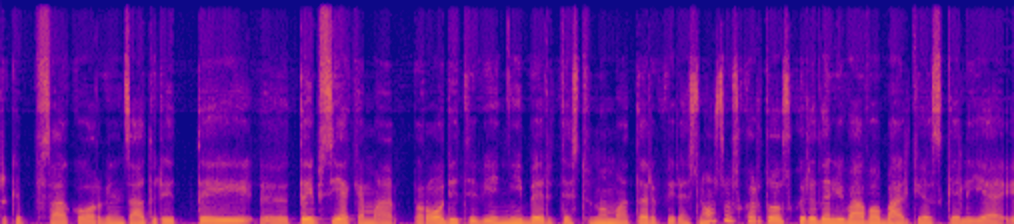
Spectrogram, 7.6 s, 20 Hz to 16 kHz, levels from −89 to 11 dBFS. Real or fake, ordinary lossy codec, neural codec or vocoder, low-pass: fake; Opus, 32 kbps; vocoder, 44.1 kHz, 128 mel bands, Pupu-Vocoder; 14.4 kHz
